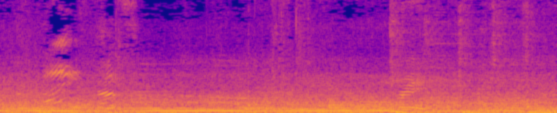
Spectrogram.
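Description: Background music and voices in a busy room, with a brief high-pitched voice about half a second in.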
